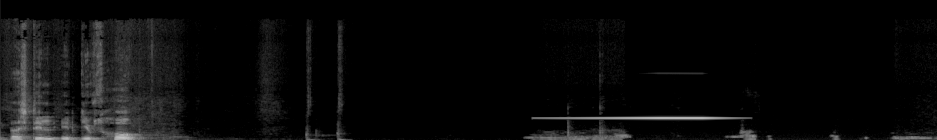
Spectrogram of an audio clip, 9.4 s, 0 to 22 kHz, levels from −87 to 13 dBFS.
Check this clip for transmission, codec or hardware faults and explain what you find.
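One fault is present: loudspeaker feedback squeal from 5.31 to 7.52 s. A microphone is picking up the loudspeaker it feeds, and at 3.5 kHz the loop gain exceeds one. That tone swells over roughly one and a half seconds into a steady squeal, peaking around 10 dB above the speech.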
